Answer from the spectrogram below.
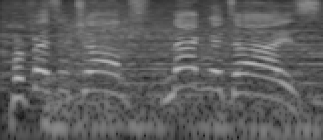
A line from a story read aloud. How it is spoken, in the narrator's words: Fancy, as quick as he can, yells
